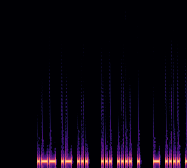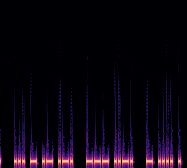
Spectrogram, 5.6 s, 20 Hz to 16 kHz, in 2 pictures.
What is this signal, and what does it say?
Morse code, heard as a keyed tone, about 40 wpm, 700 Hz. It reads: WAS SHE THE STAR OF THE
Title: Sentences from Top 1000 Words - Review Part 3 - 40wpm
